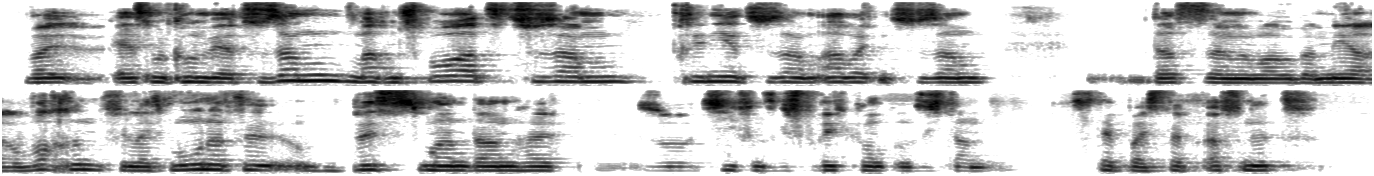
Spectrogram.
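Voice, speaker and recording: A man's fairly high voice with a dark, mellow tone, fairly even intonation and a moderate pace. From northern Germany, Bremen. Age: 30s. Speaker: youth sports organization director. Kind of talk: interview. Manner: hesitant, many fillers.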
